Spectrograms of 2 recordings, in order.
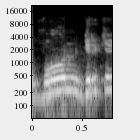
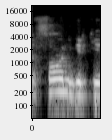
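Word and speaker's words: von Gierke: इसको वोन गिरके भी बोलते हैं, फोन गिरके भी बोलते हैं। ये जर्मन वर्ड है बेसिकली, यहाँ पे वी हो तो उसको एफ से प्रोनाउंस करते हैं।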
